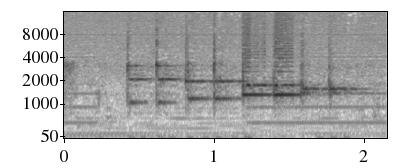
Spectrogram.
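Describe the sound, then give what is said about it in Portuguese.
A telephone rings with a melodic electronic ringtone: a quick run of short, bright tones stepping up and down in pitch, clear over a low steady hum, with no one talking. “tem um telefone fazendo barulho aqui.”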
